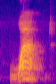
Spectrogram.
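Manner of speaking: wound said with an ow sound, like round; wound as in winding. Shown as a demonstration. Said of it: "I wound it around my hand".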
